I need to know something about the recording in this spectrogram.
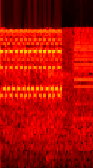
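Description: A telephone rings with a steady, high electronic trill that cuts off abruptly just before a second passes, leaving faint background noise. Fairly loud, with no talking.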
